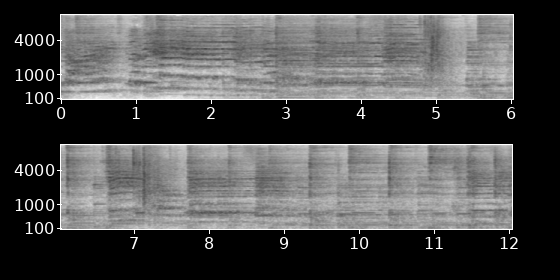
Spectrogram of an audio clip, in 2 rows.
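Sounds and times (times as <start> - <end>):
children's choir singing: 0.0 - 5.3, 6.6 - 9.7, 11.3 - 12.0.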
